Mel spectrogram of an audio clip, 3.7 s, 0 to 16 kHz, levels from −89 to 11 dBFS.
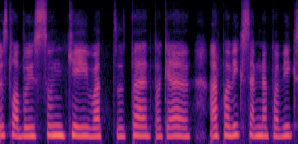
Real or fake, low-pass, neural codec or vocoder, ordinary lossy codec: fake; 14.4 kHz; autoencoder, 48 kHz, 32 numbers a frame, DAC-VAE, trained on Japanese speech; Opus, 16 kbps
